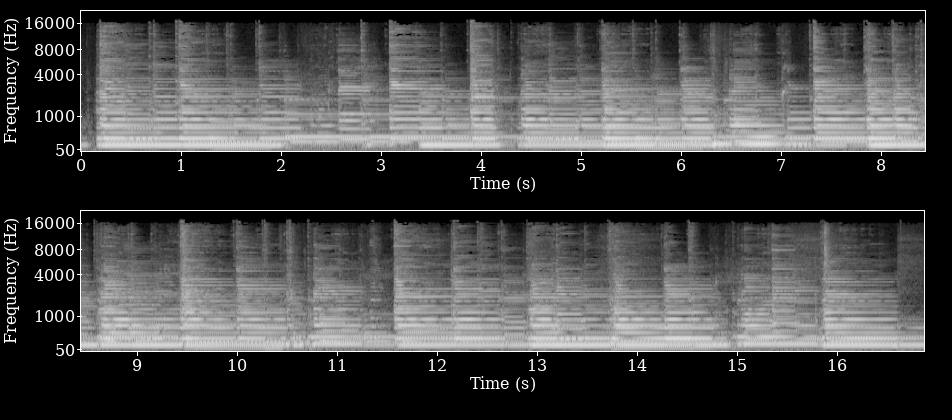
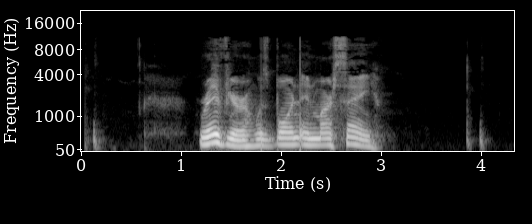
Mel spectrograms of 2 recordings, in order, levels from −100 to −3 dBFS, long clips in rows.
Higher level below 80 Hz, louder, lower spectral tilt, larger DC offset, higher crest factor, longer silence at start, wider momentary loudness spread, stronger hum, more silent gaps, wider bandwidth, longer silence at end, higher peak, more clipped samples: first, -52 dBFS vs -62 dBFS; first, -20 LUFS vs -24 LUFS; about the same, -6.5 dB/octave vs -7.5 dB/octave; neither; second, 14 dB vs 20 dB; second, 0 s vs 1.2 s; about the same, 6 LU vs 8 LU; neither; neither; first, 16.5 kHz vs 11.5 kHz; second, 0 s vs 1.35 s; about the same, -6 dBFS vs -6 dBFS; neither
